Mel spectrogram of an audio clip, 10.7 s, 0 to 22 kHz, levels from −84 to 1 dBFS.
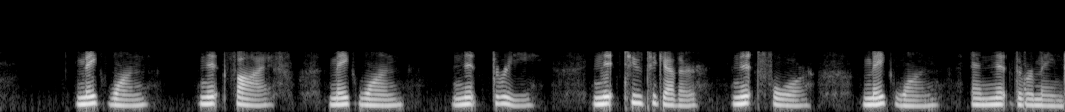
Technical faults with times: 0.00-10.66 iLBC codec
10.23-10.26 lost iLBC frames

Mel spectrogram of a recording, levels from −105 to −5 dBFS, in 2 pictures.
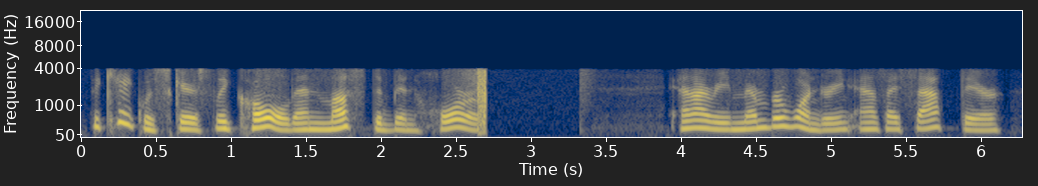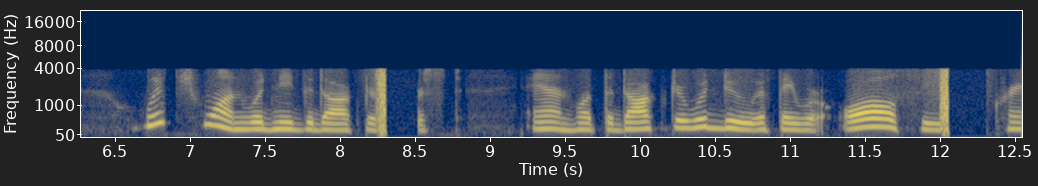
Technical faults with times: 2.04 microphone volume stepped down
2.44-3.45 wireless microphone squelch dropout
4.32 microphone volume stepped down
8.13-8.58 wireless microphone squelch dropout
11.81-12.38 wireless microphone squelch dropout

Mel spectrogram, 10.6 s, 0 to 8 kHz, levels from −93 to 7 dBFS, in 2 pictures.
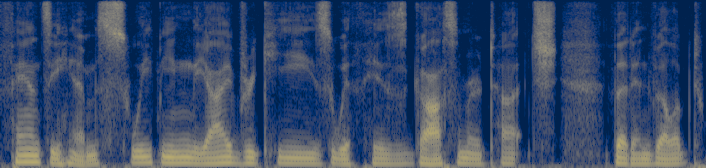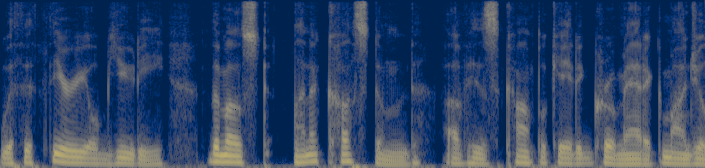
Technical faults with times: none

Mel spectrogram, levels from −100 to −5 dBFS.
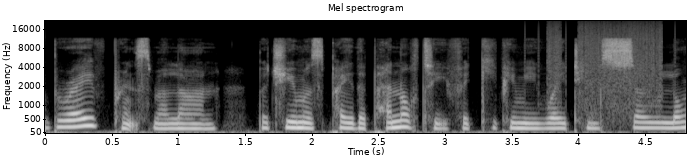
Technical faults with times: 3.56-4.81 Wi-Fi interference

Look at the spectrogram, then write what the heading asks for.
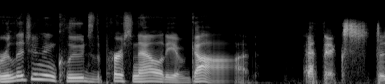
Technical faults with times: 2.14-2.35 call audio freeze
2.44-2.49 short concealed packet loss
2.84-3.85 call bitrate drop

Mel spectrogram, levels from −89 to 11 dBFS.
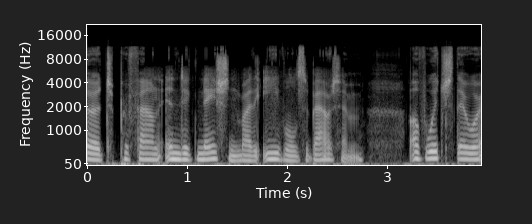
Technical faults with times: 0.57-2.57 Bluetooth SBC bit pool drop

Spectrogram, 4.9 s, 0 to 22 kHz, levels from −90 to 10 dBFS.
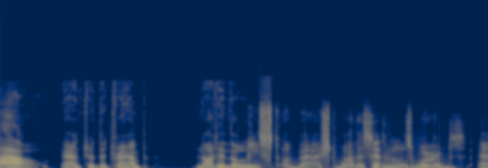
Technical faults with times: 2.46-4.89 call bitrate drop

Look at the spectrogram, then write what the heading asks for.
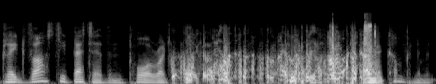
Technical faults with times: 1.69-3.87 codec payload misread

